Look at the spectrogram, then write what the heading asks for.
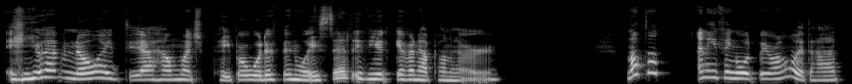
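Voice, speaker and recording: Woman acting as sweet clueless girl friend, higher voice, slightly creaky, earnest and bubbly, soft ASMR roleplay. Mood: earnest, encouraging. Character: sweet, oblivious, earnest young female friend giving love advice.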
